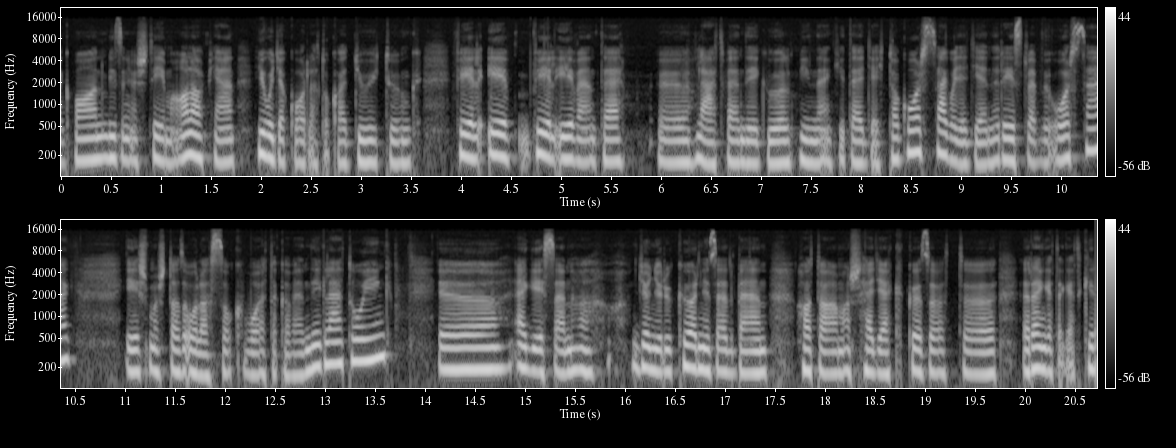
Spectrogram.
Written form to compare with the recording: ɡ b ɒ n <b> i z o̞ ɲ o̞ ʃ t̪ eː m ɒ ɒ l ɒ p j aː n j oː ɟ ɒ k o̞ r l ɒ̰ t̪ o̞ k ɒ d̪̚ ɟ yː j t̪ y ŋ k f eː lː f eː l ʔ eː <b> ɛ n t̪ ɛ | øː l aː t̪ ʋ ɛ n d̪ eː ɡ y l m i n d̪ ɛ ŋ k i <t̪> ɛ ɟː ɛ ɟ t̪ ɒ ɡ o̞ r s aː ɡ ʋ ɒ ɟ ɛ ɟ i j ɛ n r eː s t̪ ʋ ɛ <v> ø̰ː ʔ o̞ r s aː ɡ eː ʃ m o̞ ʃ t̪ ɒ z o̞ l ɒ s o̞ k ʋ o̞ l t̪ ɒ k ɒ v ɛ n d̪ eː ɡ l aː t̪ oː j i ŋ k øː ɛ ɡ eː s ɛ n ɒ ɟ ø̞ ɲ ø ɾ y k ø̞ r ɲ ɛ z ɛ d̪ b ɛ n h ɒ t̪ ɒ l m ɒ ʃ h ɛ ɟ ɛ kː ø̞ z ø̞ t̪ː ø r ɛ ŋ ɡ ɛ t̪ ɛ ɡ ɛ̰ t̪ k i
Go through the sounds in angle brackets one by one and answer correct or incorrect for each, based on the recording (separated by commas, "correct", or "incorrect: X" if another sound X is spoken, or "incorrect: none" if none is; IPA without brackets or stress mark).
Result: correct, incorrect: v, correct, correct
